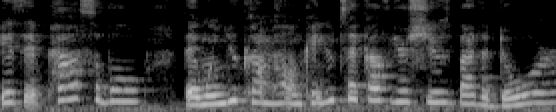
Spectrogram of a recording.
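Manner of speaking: soft, kindly voice. Rephrasing a household request the nicer way: sweet, gentle request. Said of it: "that was much sweeter than the other way that I said it".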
